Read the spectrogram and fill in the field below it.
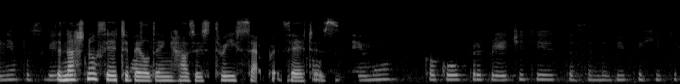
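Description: A speech recording carried over a call. The talker's level collapses twice, from 0.92 to 2.9 s and again from 3.06 to 3.66 s. The first dip is very deep, around 40 dB, and the second is shallower, near 25 dB. The sound thins and drops out in pieces, about one and a half seconds in the first stretch and half a second in the second. This is likely speech suppressed in double talk, where the echo canceller cannot tell this talker from the far-end echo and turns both down.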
